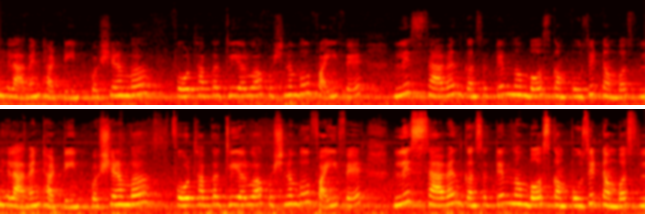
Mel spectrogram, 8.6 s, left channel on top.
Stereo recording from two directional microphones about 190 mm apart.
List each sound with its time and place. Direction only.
0.1 s a woman's voice: 30° right (ahead or behind)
